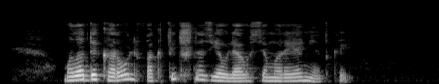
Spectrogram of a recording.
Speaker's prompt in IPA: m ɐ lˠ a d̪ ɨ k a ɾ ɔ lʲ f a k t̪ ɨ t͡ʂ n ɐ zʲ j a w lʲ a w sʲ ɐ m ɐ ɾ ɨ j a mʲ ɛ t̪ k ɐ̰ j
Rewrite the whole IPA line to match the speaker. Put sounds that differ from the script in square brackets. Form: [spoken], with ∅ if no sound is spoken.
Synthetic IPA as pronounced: m ɐ lˠ a d̪ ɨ k a ɾ ɔ lʲ f a k t̪ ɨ t͡ʂ n ɐ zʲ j a w lʲ a w sʲ ɐ m ɐ ɾ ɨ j a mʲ ɛ t̪ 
